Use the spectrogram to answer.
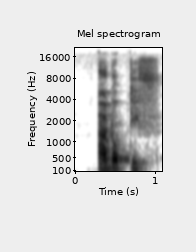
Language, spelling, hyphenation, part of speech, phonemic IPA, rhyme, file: Dutch, adoptief, adop‧tief, adjective, /ˌaː.dɔpˈtif/, -if, Nl-adoptief.ogg
- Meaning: adoptive, by or relating to adoption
